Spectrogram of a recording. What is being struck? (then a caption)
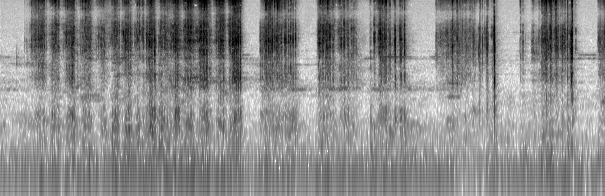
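Stack of hard plastic buckets. Fingertips with short nails tap and scratch along the lined-up ridged rims of a nested stack of hollow, empty, glossy orange hard-plastic buckets or bowls. The result is a bright, crackly run of rapid scratches and taps with very short decay, broken by brief pauses.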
